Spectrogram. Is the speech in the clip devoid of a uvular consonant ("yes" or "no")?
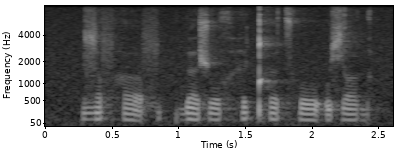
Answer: yes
